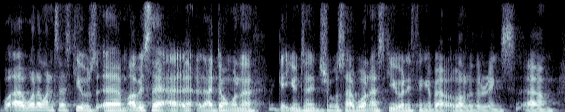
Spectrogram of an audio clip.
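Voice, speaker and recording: Male interviewer, rapid talker, somewhat high pitch; informal, meandering, halting questions. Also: steady tone, vocal fry, noisy background. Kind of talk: casual interview chat.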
